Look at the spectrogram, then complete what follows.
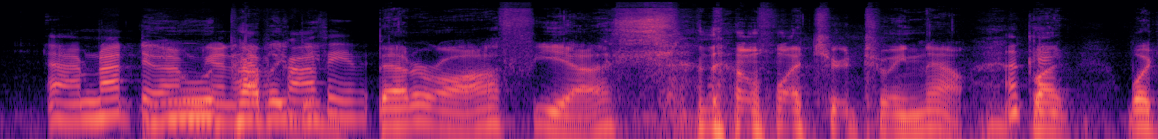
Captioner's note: Adamus chuckles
